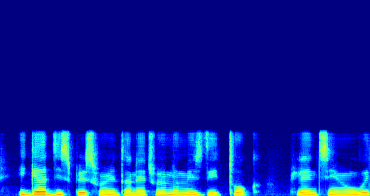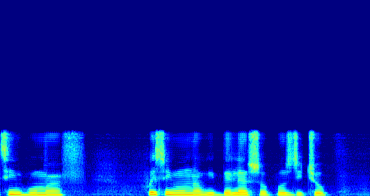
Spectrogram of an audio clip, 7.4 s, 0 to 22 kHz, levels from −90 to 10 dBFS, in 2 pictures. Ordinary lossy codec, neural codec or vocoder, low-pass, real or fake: none; codec, 16 kHz, about 1 kbps, DyCAST, with the encoder's durations; 7.2 kHz; fake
